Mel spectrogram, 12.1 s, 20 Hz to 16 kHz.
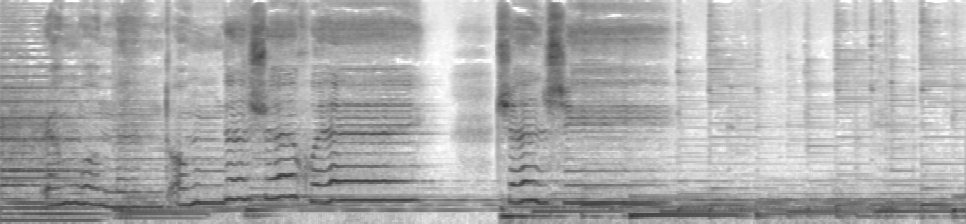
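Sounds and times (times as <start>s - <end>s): pop ballad: 0.0s - 9.8s.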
